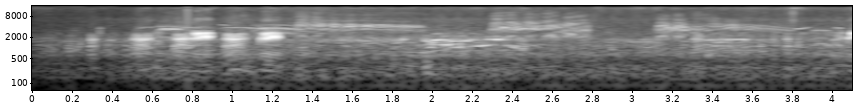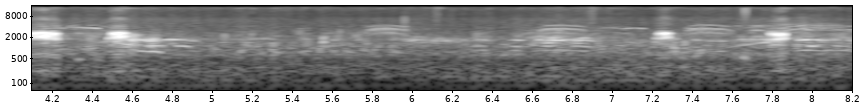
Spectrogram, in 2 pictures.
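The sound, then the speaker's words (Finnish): Gadwall ducks call repeatedly at the Suomenoja basin, a former sea bay between Kirkkonummi and Helsinki in Finland: a series of short nasal quacks and croaks over a steady wetland background hiss, with a louder cluster of calls near the middle. “Harmaa sorsa on rehevien vesien vaatelias asukas ja Suomessa harvinainen.”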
